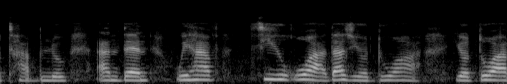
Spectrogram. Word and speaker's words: tiroir: And then we have tiroir, that's your drawer. Your drawer, maybe where you do your assignments, tiroir, and it's spelled Tiroir.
